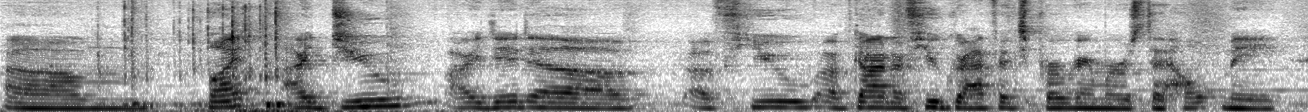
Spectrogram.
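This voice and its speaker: A fairly high-pitched man at a fairly slow pace, with audible room echo and noticeable background noise. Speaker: indie game developer and streamer. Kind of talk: live stream commentary while working. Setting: live stream from home desk. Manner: hesitant, many repeats and fillers.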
